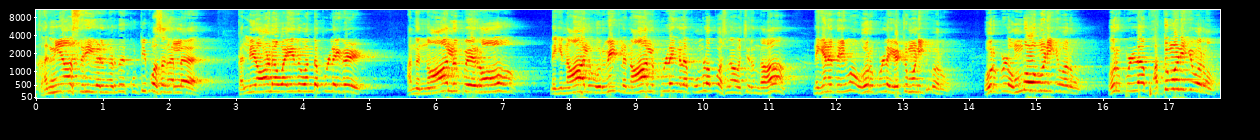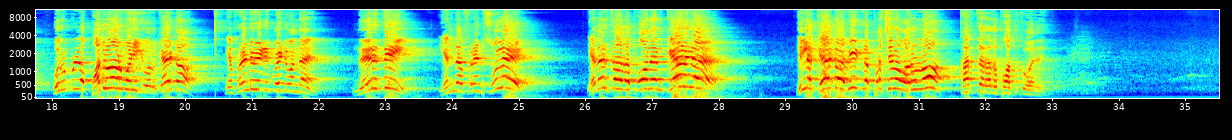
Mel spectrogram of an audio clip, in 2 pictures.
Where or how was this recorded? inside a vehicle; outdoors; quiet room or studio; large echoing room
large echoing room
